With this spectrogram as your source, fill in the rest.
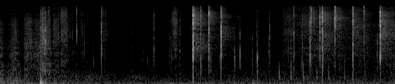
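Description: Fingers rub, scratch and peel the dry, papery outer skin of a large whole onion held in one hand. Bright, crisp crinkling and tearing clicks come in irregular bursts over a soft hiss, with most of the energy high up and almost no low end.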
